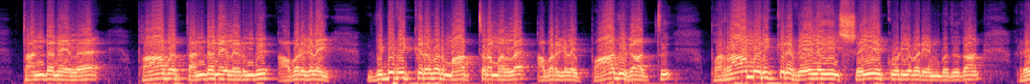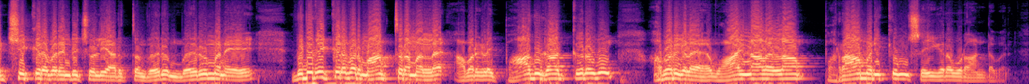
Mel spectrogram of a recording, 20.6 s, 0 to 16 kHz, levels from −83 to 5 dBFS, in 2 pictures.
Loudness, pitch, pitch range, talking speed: -5 LUFS, 155 Hz, 135-170 Hz, 80 wpm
